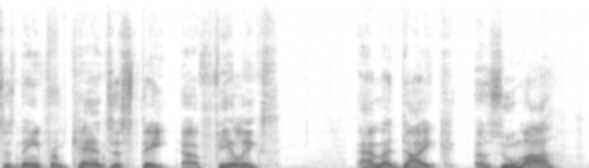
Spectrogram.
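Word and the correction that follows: Anudike-Uzomah: whatever. The defensive end from Kansas State. – Yeah, Felix Enduke Uzuma.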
